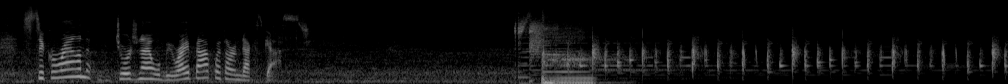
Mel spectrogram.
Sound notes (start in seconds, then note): 3.2 quiet crowd noise; 5.2 techno music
